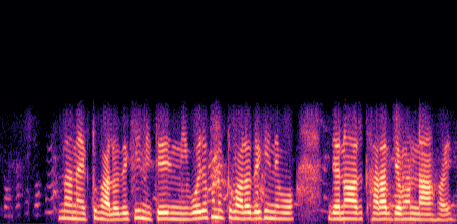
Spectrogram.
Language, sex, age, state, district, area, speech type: Bengali, female, 30-45, West Bengal, Uttar Dinajpur, urban, conversation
